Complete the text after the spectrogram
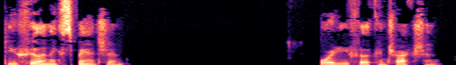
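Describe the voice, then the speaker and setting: A woman leading a guided meditation in a gentle, soothing, unhurried manner, with a soft, breathy voice and pauses between phrases. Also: fairly low pitch, steady tone, no echo.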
